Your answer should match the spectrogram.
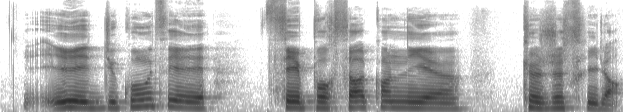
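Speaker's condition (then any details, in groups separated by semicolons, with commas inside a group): Ataxia-telangiectasia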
